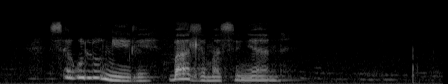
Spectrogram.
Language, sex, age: Zulu, female, 22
